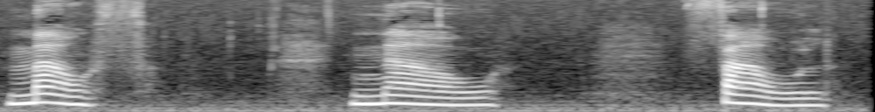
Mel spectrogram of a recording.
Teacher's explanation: This is a diphthong, a double vowel sound. The shape the mouth makes changes from the beginning of the sound to the end. It's pronounced ow. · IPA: aʊ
